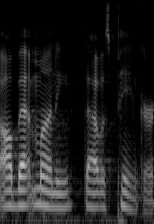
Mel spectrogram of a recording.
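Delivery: put-on thick Mississippi accent. Retelling what a guard said about who did it: thick Mississippi accent. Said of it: "thickest Mississippi accent".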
